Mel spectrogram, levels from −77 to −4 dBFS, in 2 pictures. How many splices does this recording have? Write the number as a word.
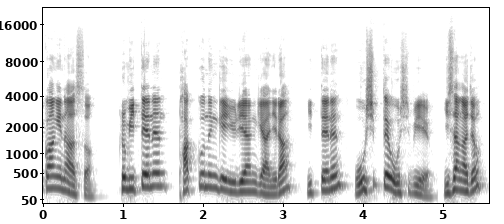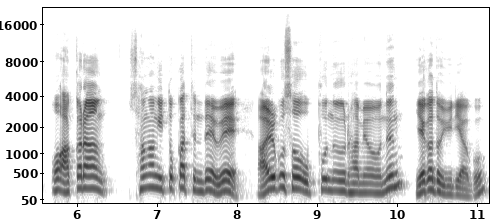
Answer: two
